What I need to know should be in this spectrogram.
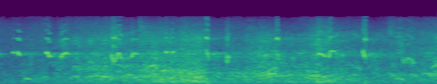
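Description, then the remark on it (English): A film sound effect of a bat: a run of short, high, chirping squeaks repeating irregularly over a steady rushing noise with a faint murmur beneath, some squeaks sharper and louder than others. “Did you notice the sound of this bat? That was weird.”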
